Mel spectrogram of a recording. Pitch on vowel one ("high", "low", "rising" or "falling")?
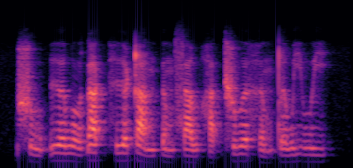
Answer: low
